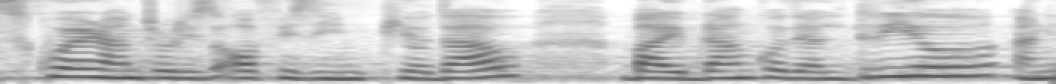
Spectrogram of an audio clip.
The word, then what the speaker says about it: Piódão: center of Portugal called Piódão. My pronunciation, it's not the correct, it's something like Piódão, and now João is going to tell us.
